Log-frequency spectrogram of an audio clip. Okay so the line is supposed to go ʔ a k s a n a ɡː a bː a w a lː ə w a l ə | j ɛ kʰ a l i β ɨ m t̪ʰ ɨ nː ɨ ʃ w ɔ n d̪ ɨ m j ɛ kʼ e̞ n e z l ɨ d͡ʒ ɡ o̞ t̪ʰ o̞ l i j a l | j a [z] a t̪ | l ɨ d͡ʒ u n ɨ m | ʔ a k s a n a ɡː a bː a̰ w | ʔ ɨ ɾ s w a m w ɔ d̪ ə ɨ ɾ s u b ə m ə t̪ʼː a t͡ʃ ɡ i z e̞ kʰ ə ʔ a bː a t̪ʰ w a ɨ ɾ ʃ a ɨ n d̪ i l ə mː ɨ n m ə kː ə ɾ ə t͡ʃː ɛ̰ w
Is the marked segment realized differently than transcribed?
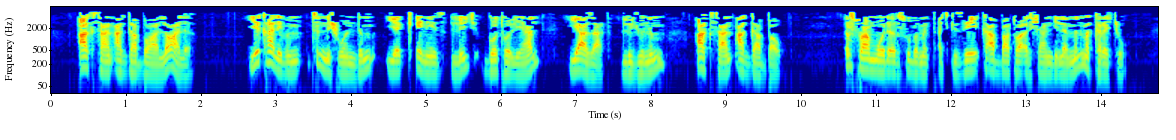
no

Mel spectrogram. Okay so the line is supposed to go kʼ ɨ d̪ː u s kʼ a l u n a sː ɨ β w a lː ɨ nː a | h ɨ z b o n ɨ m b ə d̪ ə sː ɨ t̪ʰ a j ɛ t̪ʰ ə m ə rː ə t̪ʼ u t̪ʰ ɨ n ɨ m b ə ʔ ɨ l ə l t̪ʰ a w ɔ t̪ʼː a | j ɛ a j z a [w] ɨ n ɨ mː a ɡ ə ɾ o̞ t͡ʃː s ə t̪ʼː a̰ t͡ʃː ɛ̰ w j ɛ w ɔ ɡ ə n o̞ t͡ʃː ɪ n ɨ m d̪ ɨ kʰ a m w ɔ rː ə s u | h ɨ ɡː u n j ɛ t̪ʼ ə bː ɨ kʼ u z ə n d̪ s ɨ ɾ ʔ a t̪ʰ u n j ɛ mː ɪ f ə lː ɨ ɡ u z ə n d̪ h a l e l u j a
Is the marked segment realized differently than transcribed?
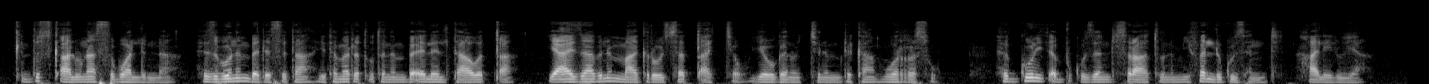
yes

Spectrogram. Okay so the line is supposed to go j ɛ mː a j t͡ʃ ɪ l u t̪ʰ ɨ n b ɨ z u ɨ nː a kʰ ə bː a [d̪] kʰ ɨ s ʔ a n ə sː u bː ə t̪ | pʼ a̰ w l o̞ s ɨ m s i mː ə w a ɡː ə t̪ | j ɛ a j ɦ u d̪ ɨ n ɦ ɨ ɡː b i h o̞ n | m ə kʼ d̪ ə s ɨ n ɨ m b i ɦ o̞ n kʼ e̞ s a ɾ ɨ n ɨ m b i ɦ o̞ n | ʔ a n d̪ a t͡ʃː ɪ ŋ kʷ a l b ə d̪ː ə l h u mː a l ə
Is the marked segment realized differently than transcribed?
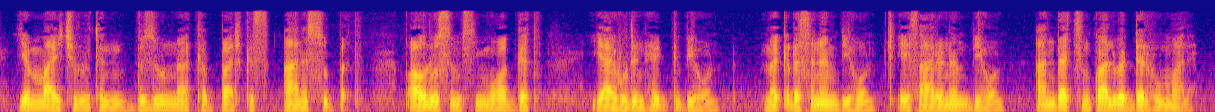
no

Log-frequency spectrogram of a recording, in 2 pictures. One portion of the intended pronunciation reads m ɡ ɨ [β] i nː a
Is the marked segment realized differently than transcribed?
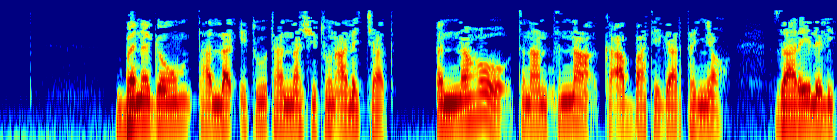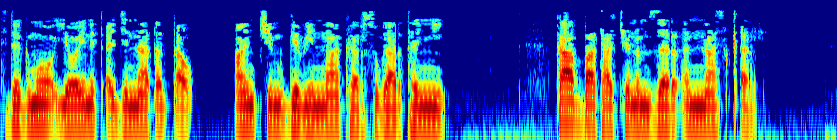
no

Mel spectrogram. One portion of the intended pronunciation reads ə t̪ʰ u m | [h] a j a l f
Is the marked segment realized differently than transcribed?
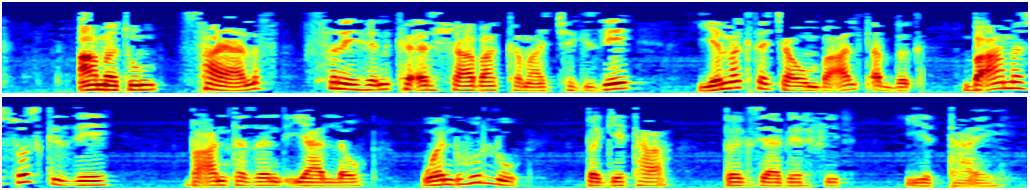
yes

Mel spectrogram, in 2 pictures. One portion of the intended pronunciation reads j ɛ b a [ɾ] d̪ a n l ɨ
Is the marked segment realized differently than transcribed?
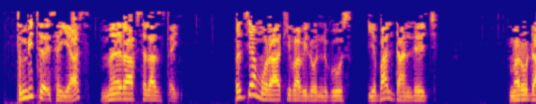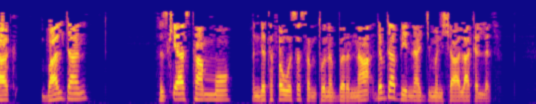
yes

